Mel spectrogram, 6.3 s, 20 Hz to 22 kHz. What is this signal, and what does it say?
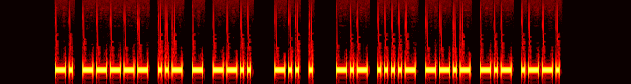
Morse code, heard as a keyed tone, about 36 wpm, 700 Hz. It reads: N0UTZ DE K4QKP
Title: USA Callsign DE Callsign - 5 Characters - 35wpm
